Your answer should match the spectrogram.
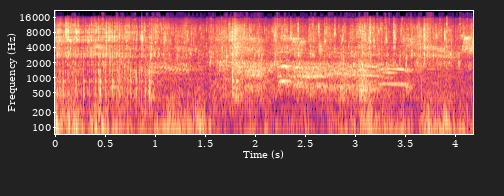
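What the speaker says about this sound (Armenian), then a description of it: "մաքուր ջուր, զուլալ ջուր" Clear spring water runs steadily from a village fountain in Azatek, a continuous gushing splash, close and fairly loud, with faint voices in the background.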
